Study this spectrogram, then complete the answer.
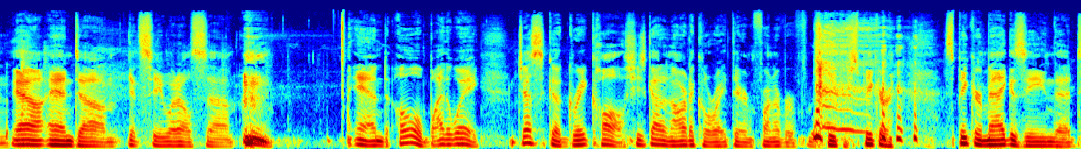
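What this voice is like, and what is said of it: Smooth, mesmerizing radio voice. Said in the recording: “You have that radio voice. I get mesmerized by it.”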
